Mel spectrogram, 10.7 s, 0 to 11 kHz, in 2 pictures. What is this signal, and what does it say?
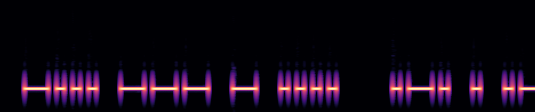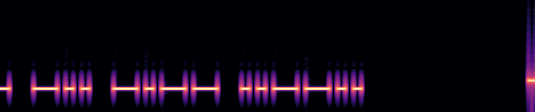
Morse code, heard as a keyed tone, about 15 wpm, 700 Hz. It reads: BOTH READY?
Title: Sentences from Top 1000 Words - Review Part 1 - 15wpm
